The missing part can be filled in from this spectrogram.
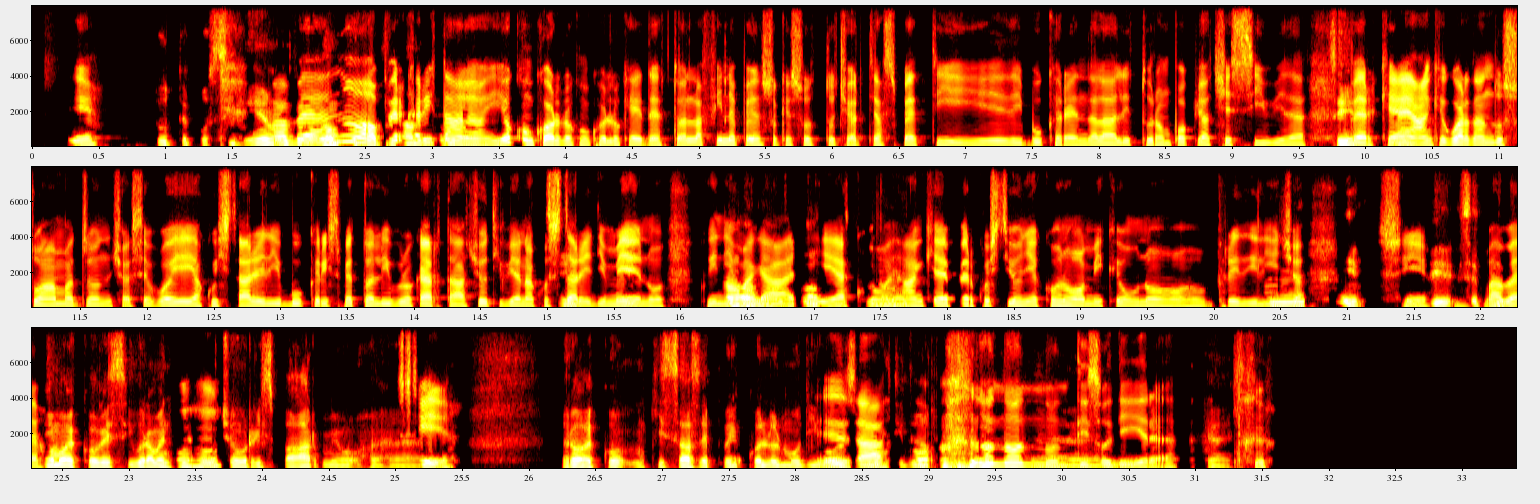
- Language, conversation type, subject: Italian, unstructured, Qual è l’importanza delle attività di scambio di libri per promuovere la lettura e la socializzazione?
- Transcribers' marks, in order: other background noise; static; distorted speech; tapping; chuckle; chuckle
